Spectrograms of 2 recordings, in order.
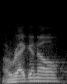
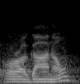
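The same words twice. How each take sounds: First: It is pronounced the Spanish way. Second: It is pronounced the English way. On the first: "oregano is the Spanish" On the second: "which is proper, because that is the English pronunciation"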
